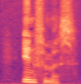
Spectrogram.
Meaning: 1. Having a bad reputation; disreputable; notorious; unpleasant or evil; widely known, especially for something scornful 2. Causing infamy; disgraceful
- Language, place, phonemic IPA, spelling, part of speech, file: English, California, /ˈɪn.fə.məs/, infamous, adjective, En-us-infamous.ogg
